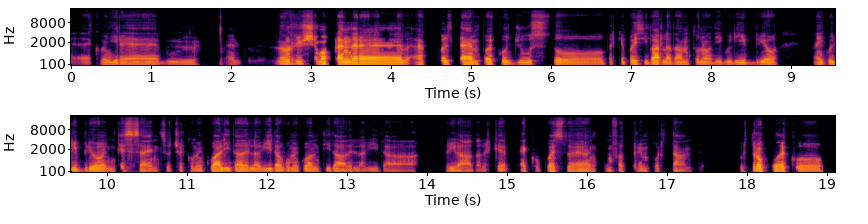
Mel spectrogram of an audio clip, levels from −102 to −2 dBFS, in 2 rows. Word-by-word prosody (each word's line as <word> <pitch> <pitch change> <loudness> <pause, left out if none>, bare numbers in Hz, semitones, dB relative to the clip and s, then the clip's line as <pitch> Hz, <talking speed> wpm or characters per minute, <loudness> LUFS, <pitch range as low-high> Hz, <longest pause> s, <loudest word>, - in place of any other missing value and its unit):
ehm, 95 -1 -16
come 115 -1 -9
dire, 100 -2 -4
mhmm, 105 +1 -10 0.4
ehm, 115 -2 -17 0.4
non 140 -1 +3
riusciamo 145 0 +4
a 125 - +4
prendere 120 -3 +7 0.2
a 120 -3 -4
quel 120 -1 -2
tempo, 120 -2 +4
ecco, 115 -1 0
giusto. 110 -2 -4
Perché 115 - -14
poi 130 +1 +1
si 115 -2 -7
parla 115 -3 +4
tanto, 105 0 -5
no, 105 -1 -4
di 100 - -9
equilibrio, 110 +1 -3 0.4
ma 110 - -11
equilibrio 110 0 -1
in 100 +1 -9
che 105 - -11
senso? 95 -2 -4
Cioè - - -13
come 105 -1 -10
qualità 115 -1 +2
della 105 -1 -2
vita 130 +4 0
o - - -3
come 105 -1 -7
quantità 100 -1 -4
della 90 -1 -12
vita 90 -1 -14 0.3
privata? 90 -4 -8
Perché, 95 - -10
ecco, - - -11
questo 110 -2 -4
è 105 - -4
anche 105 -1 -7
un 100 - -14
fattore 100 -1 -13
importante. 95 -3 -13 0.4
Purtroppo 135 -4 +2
ecco 105 -3 -2
105 Hz, 150 wpm, -25 LUFS, 100-115 Hz, 0.4 s, prendere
